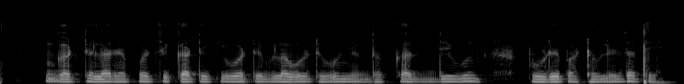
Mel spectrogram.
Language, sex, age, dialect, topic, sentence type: Marathi, male, 46-50, Northern Konkan, agriculture, statement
